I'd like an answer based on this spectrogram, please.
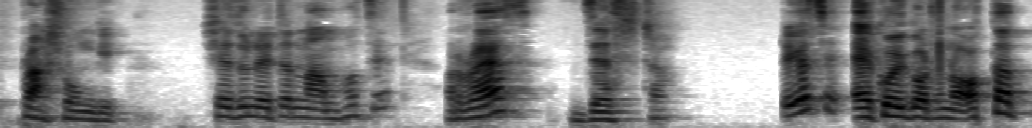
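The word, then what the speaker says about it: res gestae: race জেষ্টা সম্পর্কে বলছে race এটার উচ্চারণ অনেকে জানে না জেষ্টা এটাকে বলা হয় জেষ্টা জি এস টি a race জেষ্টা বলা হচ্ছে আপনার যে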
